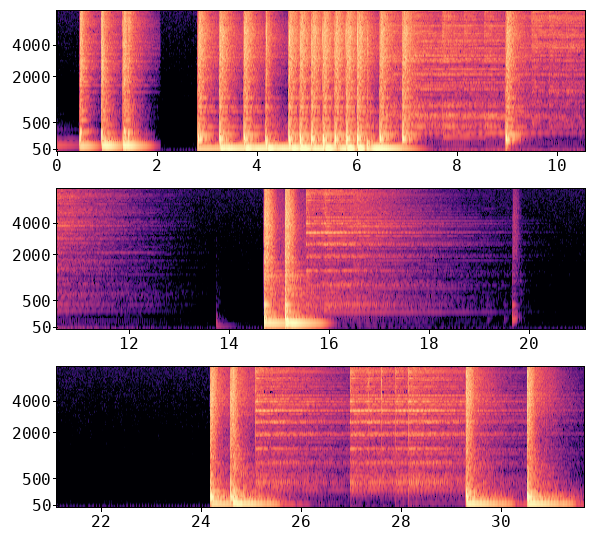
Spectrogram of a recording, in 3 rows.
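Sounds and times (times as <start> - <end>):
drum: 0.4 - 1.7, 2.8 - 7.3, 14.7 - 15.9, 24.2 - 25.6, 29.3 - 31.5.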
